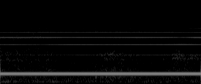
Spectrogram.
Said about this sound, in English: I hate that buzzer.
